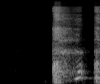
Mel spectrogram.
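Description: A single short cough after a moment of silence, followed by a brief second burst; an ordinary cough.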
